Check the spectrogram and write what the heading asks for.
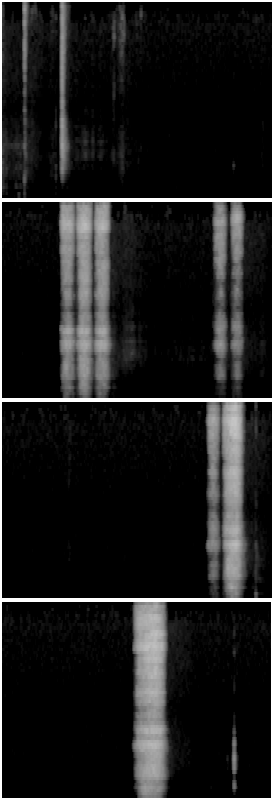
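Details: Repeated sneezing during sickness: several sharp, hissing sneeze bursts, some in pairs, with quiet gaps between.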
